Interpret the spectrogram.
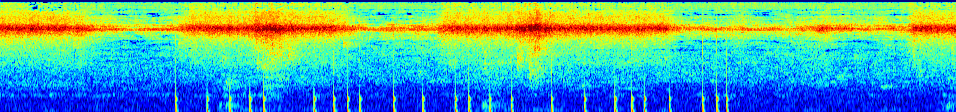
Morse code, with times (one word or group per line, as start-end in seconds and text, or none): none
